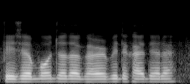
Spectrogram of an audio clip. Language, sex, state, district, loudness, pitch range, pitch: Hindi, male, Arunachal Pradesh, Lower Dibang Valley, -15 LUFS, 130-135 Hz, 130 Hz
